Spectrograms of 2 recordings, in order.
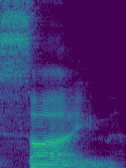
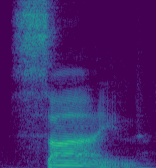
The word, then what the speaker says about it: sign: are called foreigners not strangers foreigners foreigners next sign sign now we have the target sound in the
